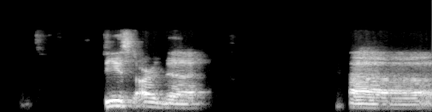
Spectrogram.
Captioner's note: coughs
